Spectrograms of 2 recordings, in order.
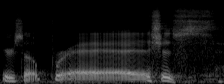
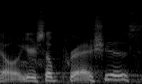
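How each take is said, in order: First: Slow, low Southern Texas drawl stretched over many syllables; drawn-out Southern Texas drawl. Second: Higher, sweet Southern Texas gush; Southern Texas woman. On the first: Preacher mimics a Texas woman, slow Southern drawl. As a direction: stretch each word like a Texas lady. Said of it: "they gotta do it in a few syllables". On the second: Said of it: "like a Southern Texas woman would say". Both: Retold or imitated.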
